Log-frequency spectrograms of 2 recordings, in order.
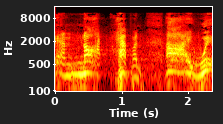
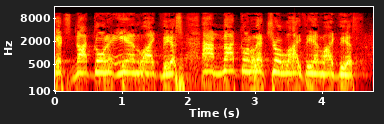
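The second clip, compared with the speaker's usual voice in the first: put-on impassioned, pleading, fierce, urgent cry. Retelling what they screamed to a man on the phone, retelling a scream. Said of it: "And I screamed".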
